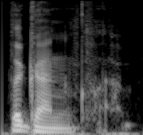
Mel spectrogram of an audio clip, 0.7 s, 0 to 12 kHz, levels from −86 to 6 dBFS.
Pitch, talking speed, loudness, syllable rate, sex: 100 Hz, 250 wpm, -18 LUFS, 4.5 syllables/s, male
